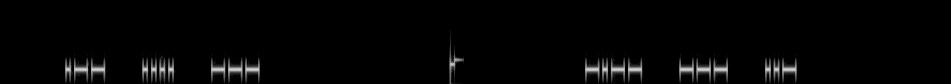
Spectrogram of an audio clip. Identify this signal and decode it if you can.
Morse code, heard as a keyed tone, about 27 wpm, spaced as for 16 wpm, 690 Hz. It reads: WHO YOU
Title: 3x Character Spacing - Top 100 Words - 28wpm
